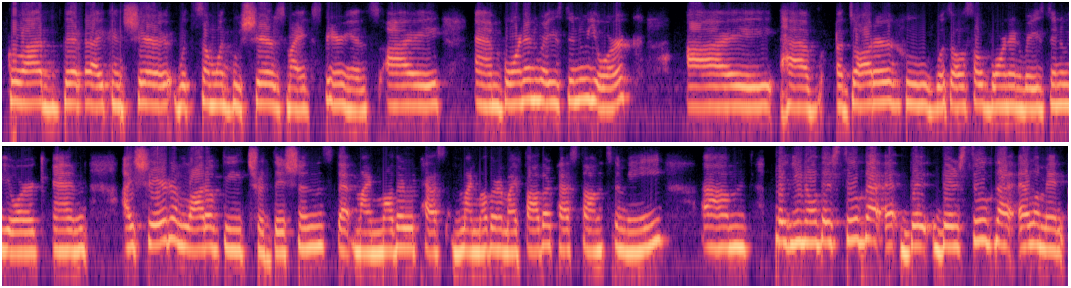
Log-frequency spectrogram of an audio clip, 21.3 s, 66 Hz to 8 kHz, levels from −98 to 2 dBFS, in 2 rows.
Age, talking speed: 20-39, 185 wpm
